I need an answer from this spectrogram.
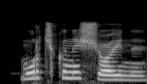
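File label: "мурчкыны-сёйны", Komi, female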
